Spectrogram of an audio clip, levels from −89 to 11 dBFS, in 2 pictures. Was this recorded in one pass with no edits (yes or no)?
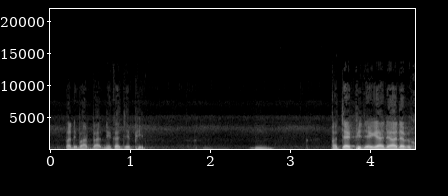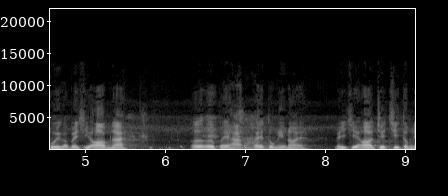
yes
